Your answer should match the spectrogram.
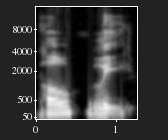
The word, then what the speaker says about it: Polee: up both names like my last name it sounds exactly like it's spelled po Lee p o well some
